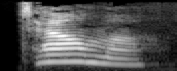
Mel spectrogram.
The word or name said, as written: talma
